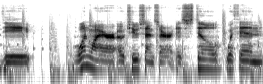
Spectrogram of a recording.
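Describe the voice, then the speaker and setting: A man's voice over faint background music. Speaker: car project vlogger. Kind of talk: casual vlog chat. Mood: slightly puzzled, upbeat. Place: car. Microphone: phone near.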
